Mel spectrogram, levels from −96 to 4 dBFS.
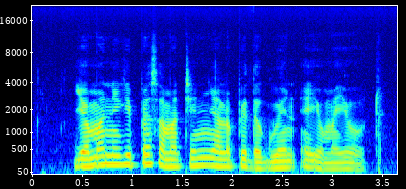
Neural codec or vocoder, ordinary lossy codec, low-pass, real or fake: vocoder, 44.1 kHz, 128 mel bands every 256 samples, BigVGAN v2; none; none; fake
